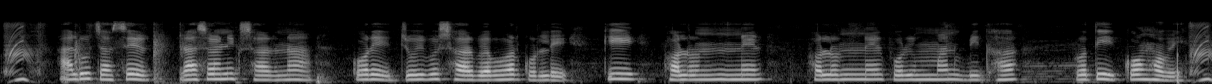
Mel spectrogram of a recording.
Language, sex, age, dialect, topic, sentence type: Bengali, female, 25-30, Rajbangshi, agriculture, question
